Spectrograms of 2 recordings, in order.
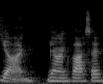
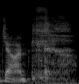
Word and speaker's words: Jon Fosse: his last name right I know it's yan yan FASA not Jon um he's a Norwegian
